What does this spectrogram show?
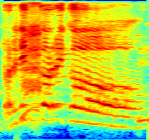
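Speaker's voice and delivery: slow, laughing rico rico; laughing savour. Real, not acted.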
